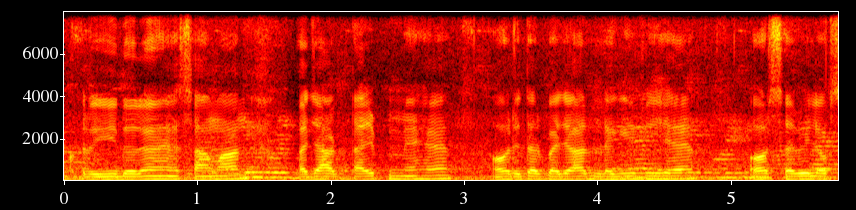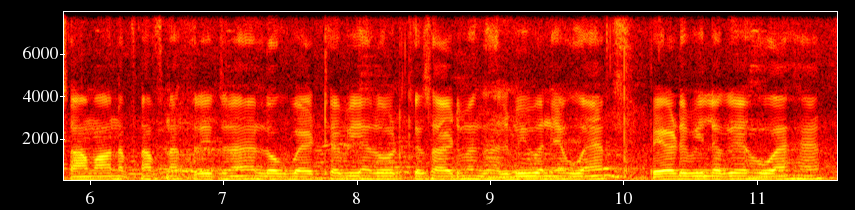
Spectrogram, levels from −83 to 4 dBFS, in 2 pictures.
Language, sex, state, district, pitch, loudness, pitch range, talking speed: Hindi, male, Uttar Pradesh, Varanasi, 140 Hz, -17 LUFS, 135-145 Hz, 205 wpm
